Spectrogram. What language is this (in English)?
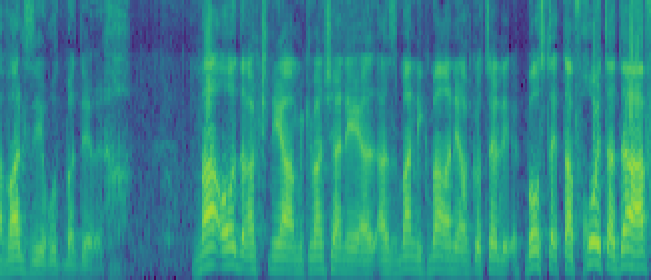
Hebrew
